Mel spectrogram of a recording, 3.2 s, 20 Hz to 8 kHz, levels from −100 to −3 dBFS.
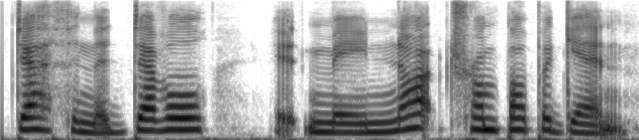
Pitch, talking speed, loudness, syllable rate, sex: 220 Hz, 170 wpm, -16 LUFS, 4.5 syllables/s, female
